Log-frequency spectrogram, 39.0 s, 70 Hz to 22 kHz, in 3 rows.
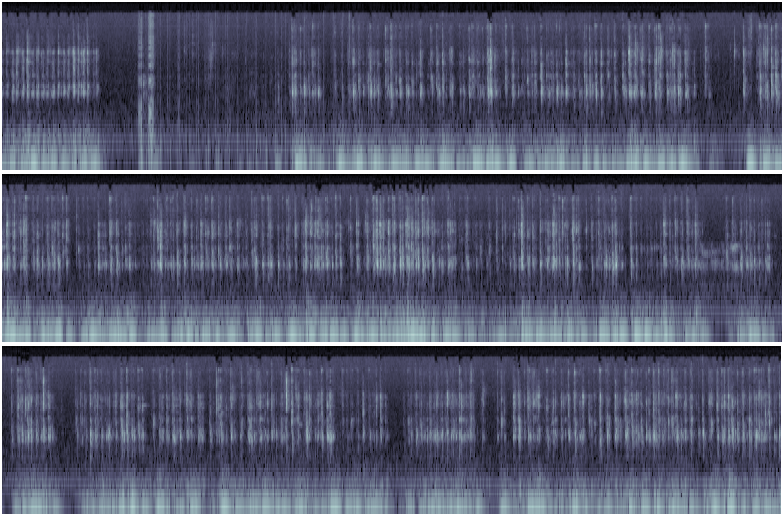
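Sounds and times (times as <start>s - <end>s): muted mechanical keyboard typing: 0.0s - 1.7s, 2.3s - 38.9s.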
